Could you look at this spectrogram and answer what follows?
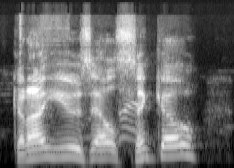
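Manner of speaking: very slow, high, American-accented Spanglish. Giving an example of how Americans try to speak Spanglish: imitating Americans speaking Spanglish. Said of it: "the classic way a lot of Americans try to speak Spanglish".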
